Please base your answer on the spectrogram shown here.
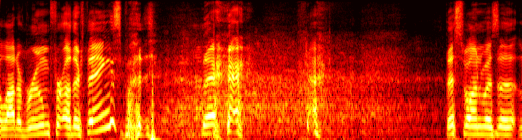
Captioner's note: laughter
